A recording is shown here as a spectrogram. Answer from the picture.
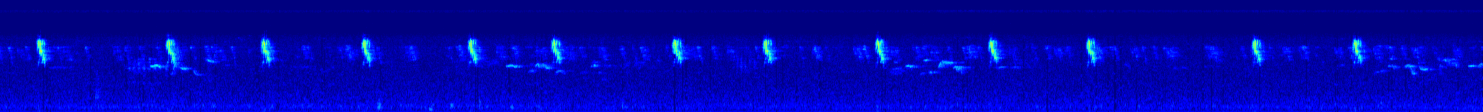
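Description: A small bird calling: a short, sharp, high chirp repeated about every two seconds, with softer twittering between the calls.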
